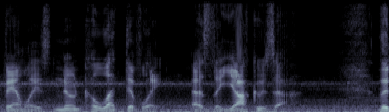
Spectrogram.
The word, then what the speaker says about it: Yakuza: The rules of the game are fairly complex, but the worst possible 3 cards to draw are 8, 9, and 3, pronounced Yaku-za in Japanese.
